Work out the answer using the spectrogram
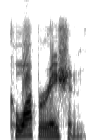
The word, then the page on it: cooperation: American English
